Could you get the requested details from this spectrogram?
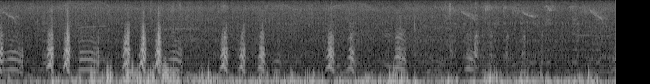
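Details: Domestic rufous-vented chachalaca in the Caribbean calling: rapid, raucous, strongly harmonic notes, each one arching up then down, given in a steady rush over a loud low rumbling background.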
